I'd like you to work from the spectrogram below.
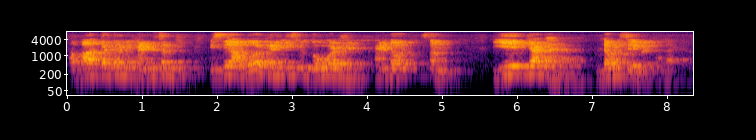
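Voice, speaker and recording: A male English teacher giving a classroom grammar lesson, explaining slowly and answering his own questions at a board. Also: fairly high pitch. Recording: roomy echo, distant lo-fi mic.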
